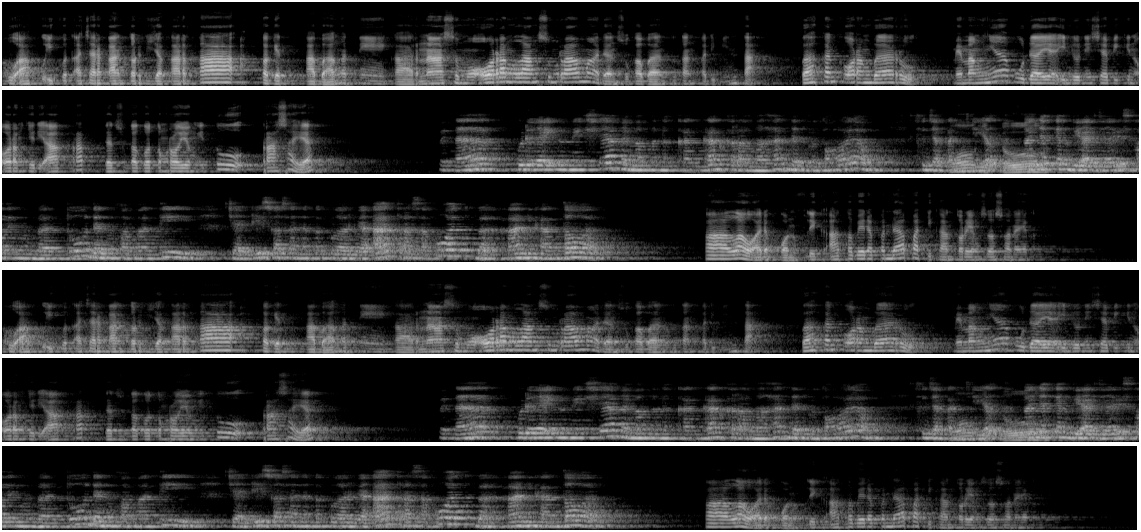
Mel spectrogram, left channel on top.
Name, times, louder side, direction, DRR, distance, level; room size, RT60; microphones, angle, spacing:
voice 1, 0.0-7.6 8.0-9.1 9.5-14.5 20.8-21.8 29.8-33.1, left 4 dB, 35° left, 12 dB, 0.4 m, -25 dB
voice 2, 15.7-16.3 16.5-20.1 20.5-21.3 21.6-28.7, left 1 dB, 5° left, -6 dB, 1.4 m, -26 dB
6.1 x 4.8 x 6.7 m, 1.4 s
head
